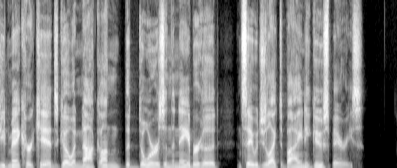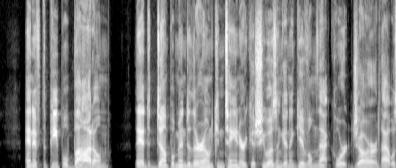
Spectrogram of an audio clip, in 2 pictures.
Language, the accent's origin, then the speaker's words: English; North Platte, Nebraska, United States; also born or lived in Sabetha; my mom and dad and I moved from Sabetha to North Platte, Nebraska in like 76, I think.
